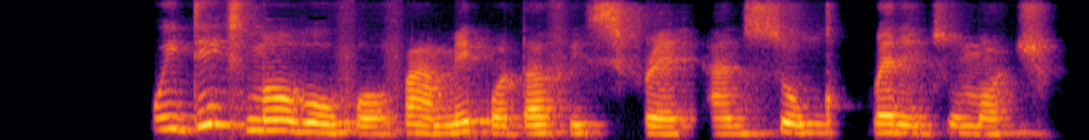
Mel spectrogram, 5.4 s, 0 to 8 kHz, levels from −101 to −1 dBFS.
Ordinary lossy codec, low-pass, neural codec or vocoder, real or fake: none; none; codec, 16 kHz, 0.9 kbps, LongCat-Audio-Codec; fake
